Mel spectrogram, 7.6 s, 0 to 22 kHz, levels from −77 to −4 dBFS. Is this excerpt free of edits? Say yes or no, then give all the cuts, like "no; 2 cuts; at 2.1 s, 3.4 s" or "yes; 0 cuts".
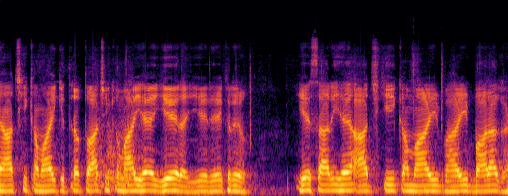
yes; 0 cuts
